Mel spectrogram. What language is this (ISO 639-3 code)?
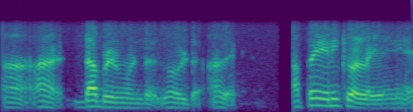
mal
